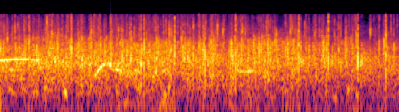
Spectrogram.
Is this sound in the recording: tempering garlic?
no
